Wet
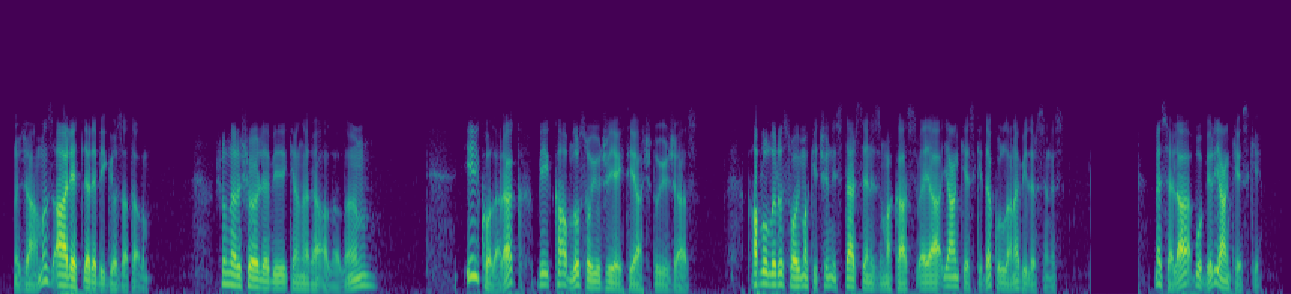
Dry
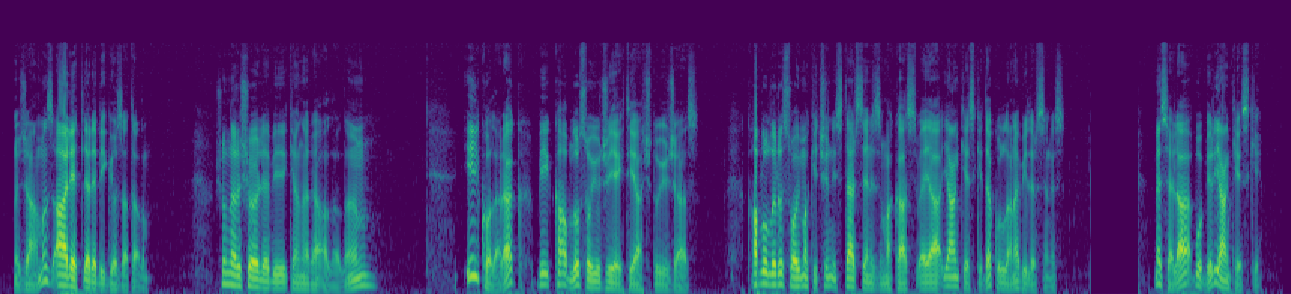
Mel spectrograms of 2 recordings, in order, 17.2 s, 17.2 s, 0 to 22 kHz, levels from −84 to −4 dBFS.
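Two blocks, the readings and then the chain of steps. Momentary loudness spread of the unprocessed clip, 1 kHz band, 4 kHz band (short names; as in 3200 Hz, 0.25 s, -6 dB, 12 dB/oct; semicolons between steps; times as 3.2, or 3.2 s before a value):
12 LU, 0.0 dB, -16.5 dB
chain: inverse Chebyshev low-pass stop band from 6900 Hz, stop band 60 dB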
